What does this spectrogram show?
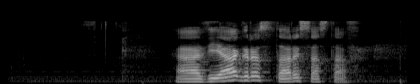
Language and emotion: Russian, neutral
